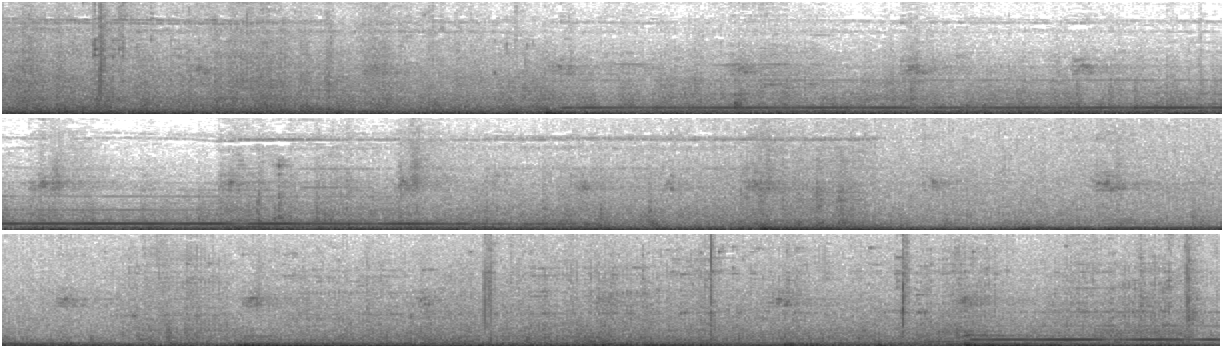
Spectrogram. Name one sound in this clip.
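A horse-drawn wagon rumbles and creaks along a dirt track.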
